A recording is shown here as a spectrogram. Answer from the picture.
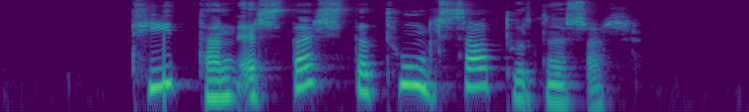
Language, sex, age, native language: Icelandic, female, 40-49, Icelandic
